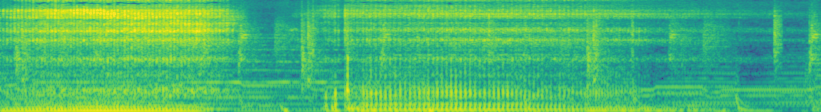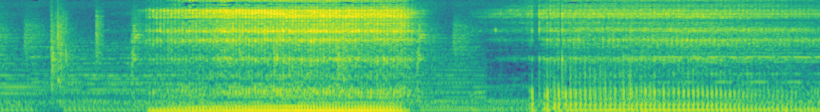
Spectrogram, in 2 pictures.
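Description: Loud, rumbling snores repeat in a slow rhythm, each long inhaling snort followed by quieter, rattling breaths in between, with no talking.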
